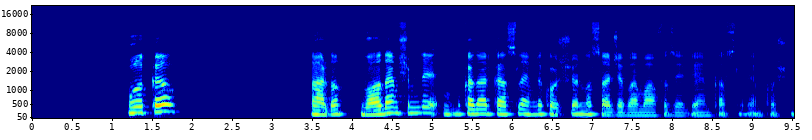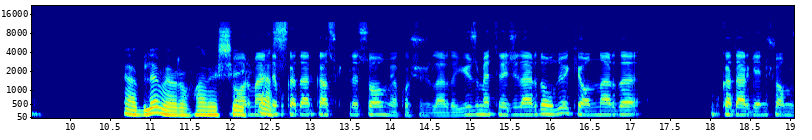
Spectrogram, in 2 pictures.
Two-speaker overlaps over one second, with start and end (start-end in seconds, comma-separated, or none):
none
